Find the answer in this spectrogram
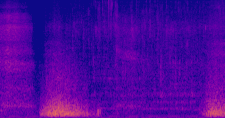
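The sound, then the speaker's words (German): Water pours and splashes into a leaking bucket that cannot hold the water, with a steady trickling wash, swelling into two heavier gushes near the start and end. Fairly loud, with no voices. “Wozu sollte man einen Eimer mit Wasser füllen, wenn er das Wasser gar nicht halten kann?”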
